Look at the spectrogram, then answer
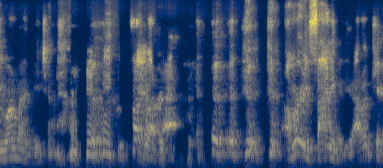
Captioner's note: laughing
